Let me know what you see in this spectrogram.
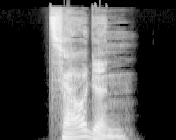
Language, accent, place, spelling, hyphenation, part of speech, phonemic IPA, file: German, Germany, Berlin, zergen, zer‧gen, verb, /ˈtsɛrɡən/, De-zergen.ogg
- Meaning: to tease, provoke, pester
